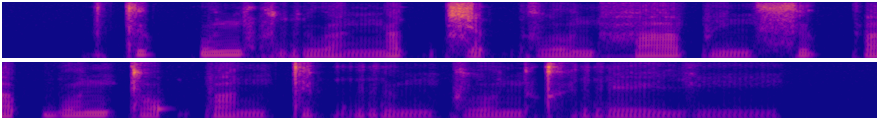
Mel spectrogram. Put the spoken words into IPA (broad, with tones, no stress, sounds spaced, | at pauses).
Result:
t ɯ˥˩ k̚ ʔ u˥˩ n k r u˨˩ a̯ ŋ a˥˩ t̚ t͡ɕ a˨˩ t̚ k l o˧ n h aː˥˩ p i˨˩ n s ɯ˥˩ k̚ ʔ a˦˥ p̚ w o˥˩ n t ɔ˥˩ ʔ p a˧ n t e˥˩ k̚ r ɯ˩˦ ŋ k l o˧ n kʰ r eː˨˩ j iː˨˩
